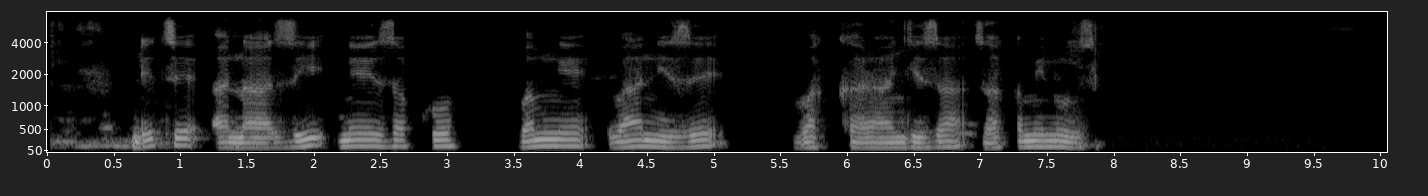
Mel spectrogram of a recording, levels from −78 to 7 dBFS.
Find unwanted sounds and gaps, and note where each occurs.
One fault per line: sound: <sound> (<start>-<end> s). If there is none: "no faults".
no faults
